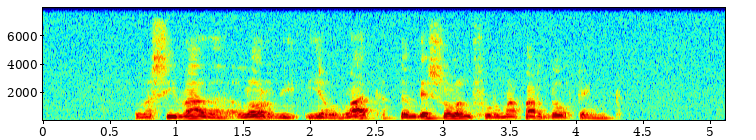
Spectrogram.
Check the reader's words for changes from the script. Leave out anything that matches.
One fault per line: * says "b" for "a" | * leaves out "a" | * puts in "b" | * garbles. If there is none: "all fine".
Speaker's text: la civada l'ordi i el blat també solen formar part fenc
* puts in "del"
